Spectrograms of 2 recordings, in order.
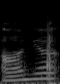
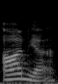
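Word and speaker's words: Áine: googled how to pronounce her name was it anwa anya anya that's her name anya but she's celtic so it's a-i-n-e but the goddess's name is actually anya anya adaptability okay okay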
